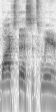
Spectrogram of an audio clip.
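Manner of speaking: normal talking voice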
